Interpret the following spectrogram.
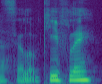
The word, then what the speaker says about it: Tselot Kifle: Tselot Kifle.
